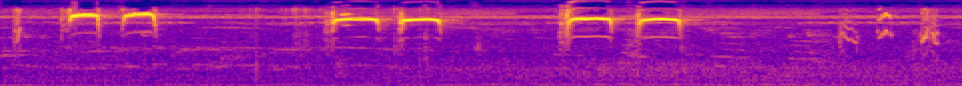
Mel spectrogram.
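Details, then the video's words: Paired high chirps of a bar-winged prinia, each pair a quick double note with about a second between pairs, over low background noise; a lure call for attracting birds. "Suara Pikat Burung Ciblek"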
